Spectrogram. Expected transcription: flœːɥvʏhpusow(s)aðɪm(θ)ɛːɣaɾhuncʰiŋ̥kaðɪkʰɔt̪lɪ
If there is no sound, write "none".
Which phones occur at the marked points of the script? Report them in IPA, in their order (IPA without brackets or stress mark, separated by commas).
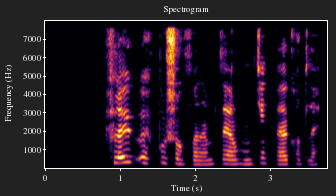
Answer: f, θ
